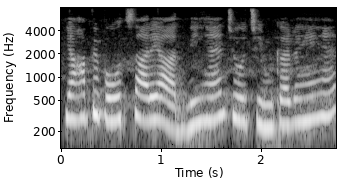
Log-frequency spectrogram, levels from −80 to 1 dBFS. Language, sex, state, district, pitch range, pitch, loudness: Hindi, female, Punjab, Pathankot, 250-290 Hz, 275 Hz, -13 LUFS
